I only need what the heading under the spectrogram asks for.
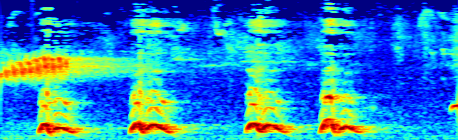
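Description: An owl hoots four times in a steady, evenly spaced series, each call loud with a slightly rough, wavering tone, and a short fifth note begins at the very end.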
